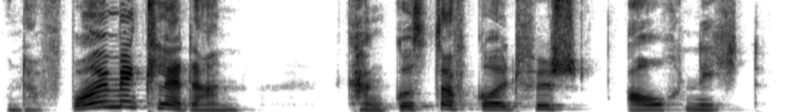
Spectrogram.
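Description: A woman voicing a tiny, boastful male mosquito in a storybook read-aloud, talking eagerly and loudly. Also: mid-range voice, big pitch swings, measured pace, breathy edge, heavily acted. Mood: excited. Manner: eager, loud, show-offy. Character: small boastful male mosquito, excited chatterbox.

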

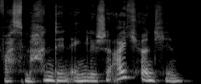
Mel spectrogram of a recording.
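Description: A woman's voice: low-pitched, expressive, normal speed, husky. A woman voicing a cheerful young male frog from France who chats proudly about his home. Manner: friendly, chatty, proud of home.

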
